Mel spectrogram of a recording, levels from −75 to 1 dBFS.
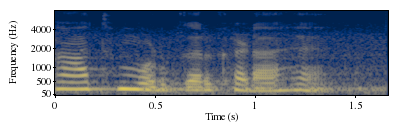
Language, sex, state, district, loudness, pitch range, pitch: Hindi, female, Uttar Pradesh, Varanasi, -19 LUFS, 200-245 Hz, 235 Hz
